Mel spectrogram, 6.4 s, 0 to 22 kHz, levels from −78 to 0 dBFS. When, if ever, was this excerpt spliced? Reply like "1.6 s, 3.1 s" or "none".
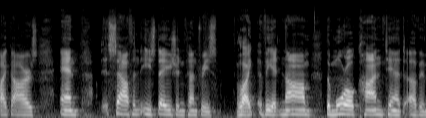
3.3 s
